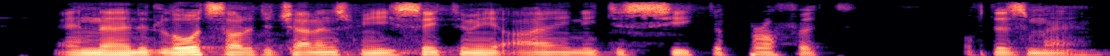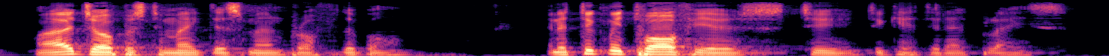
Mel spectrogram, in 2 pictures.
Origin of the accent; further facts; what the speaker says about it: Namibia; now in South Africa; I come from Namibia, and when I came to South Africa, I always had this thing in my heart for going back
